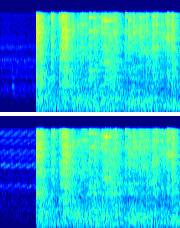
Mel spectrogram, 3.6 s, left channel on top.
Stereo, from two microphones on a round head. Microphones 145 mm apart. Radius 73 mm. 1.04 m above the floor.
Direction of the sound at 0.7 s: 50° left (ahead or behind).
